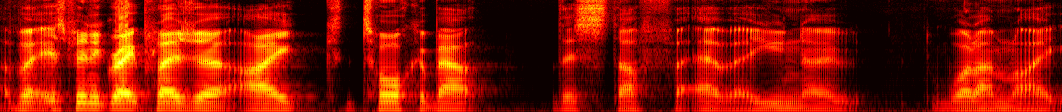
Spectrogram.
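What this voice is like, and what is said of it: Congested, bunged-up voice. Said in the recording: “apologize for my voice. I'm recovering from a flu from last week in Lithuania, so I'm not normally this bunged up.”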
